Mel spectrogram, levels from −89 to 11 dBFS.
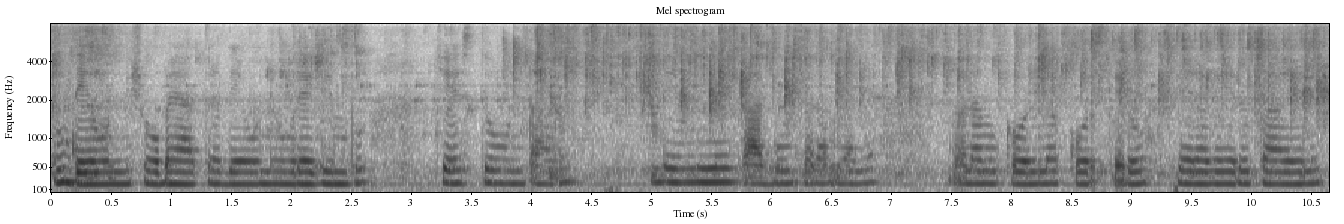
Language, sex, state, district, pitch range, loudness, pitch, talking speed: Telugu, female, Andhra Pradesh, Visakhapatnam, 205-220 Hz, -17 LUFS, 210 Hz, 80 wpm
